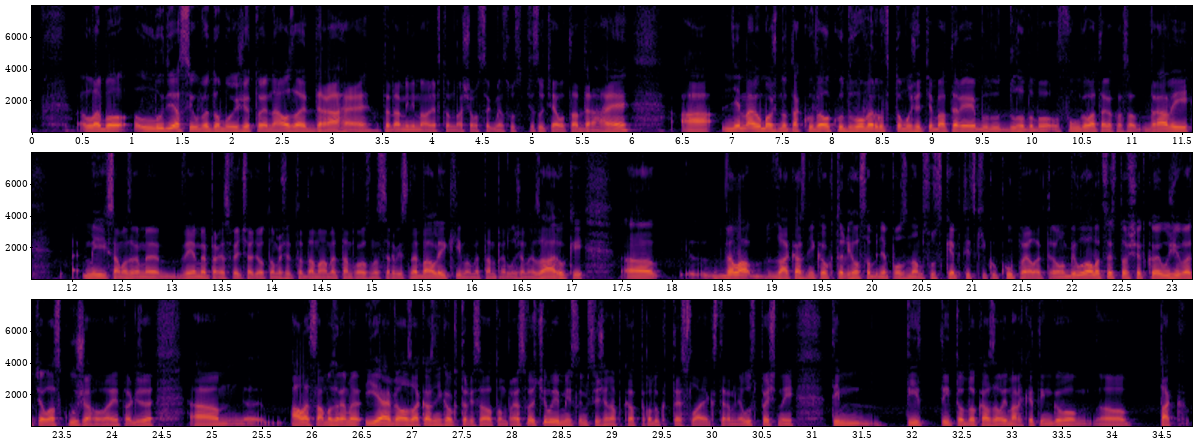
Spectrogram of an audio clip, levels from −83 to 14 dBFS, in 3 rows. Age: 40-59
